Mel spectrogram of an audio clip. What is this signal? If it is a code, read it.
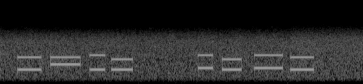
DTMF, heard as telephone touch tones, dialled by hand, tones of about 250 ms, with phone line noise. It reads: 2031 6162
